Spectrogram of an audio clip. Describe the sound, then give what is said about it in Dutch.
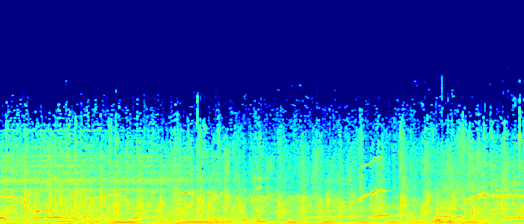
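An audience stands and applauds steadily for several seconds for Pastor Mike Pilavachi, a dense, continuous wash of clapping over sustained low musical tones and a faint murmur of voices. “So why don't we stand up for and put our hands together for Pastor Mike.”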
